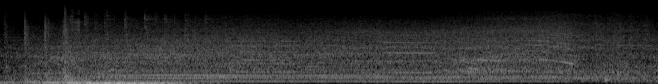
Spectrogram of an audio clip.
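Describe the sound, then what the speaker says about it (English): A car engine revs hard as the vehicle struggles through water-filled crevices on a rough road in Congo, a loud surge at first settling into a steady straining drone with shifting pitch that fades slightly near the end. "Our car struggles to get to the ravine, despite several attempts due to crevices full of water."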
